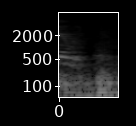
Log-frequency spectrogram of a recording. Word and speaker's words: Delhi: Okay, Billy, that's because you're not sounding the H. It's Delhi, not Delhi. Polly, the H is silent. It was right. It is pronounced deli.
